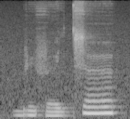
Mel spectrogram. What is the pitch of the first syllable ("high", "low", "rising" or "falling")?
low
